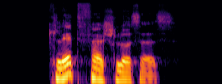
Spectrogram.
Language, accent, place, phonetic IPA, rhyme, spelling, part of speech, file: German, Germany, Berlin, [ˈklɛtfɛɐ̯ˌʃlʊsəs], -ɛtfɛɐ̯ʃlʊsəs, Klettverschlusses, noun, De-Klettverschlusses.ogg
- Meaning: genitive singular of Klettverschluss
